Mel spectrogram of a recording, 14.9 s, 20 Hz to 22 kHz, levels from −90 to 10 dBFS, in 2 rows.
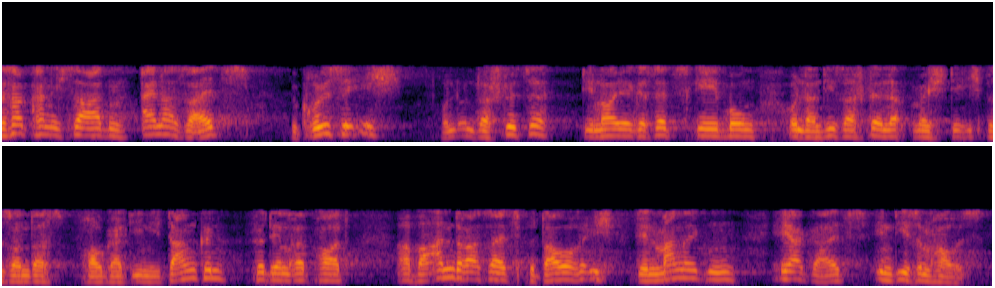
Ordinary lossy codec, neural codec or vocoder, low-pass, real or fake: AAC, 16 kbps; codec, 16 kHz, 16 kbps, FunCodec, trained on Chinese and English, 50 frames a second; 7.2 kHz; fake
